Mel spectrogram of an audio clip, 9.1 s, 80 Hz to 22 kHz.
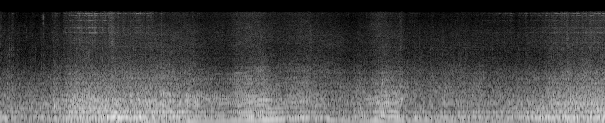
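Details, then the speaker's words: Ford Escort Mk2 four-door 'Maude' on the road after exhaust made quieter: engine pulls and eases off with clear intake roar over subdued exhaust, less overrun popping; normal induction noise, healthy. "nice to be able to hear induction for once"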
